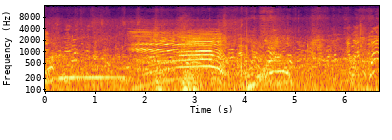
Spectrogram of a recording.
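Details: Agitated cow coming off a truck, giving a drawn-out, wavering moo with strong harmonics after a steady low hum, amid crowd noise and background chatter.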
